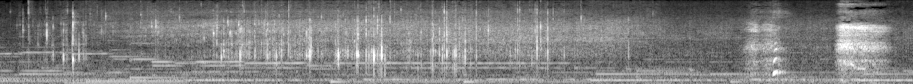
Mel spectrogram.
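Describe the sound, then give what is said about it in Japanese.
A fizzy carbonated drink is poured, a steady crackling fizz and hiss running throughout, with two louder splashing bursts near the end. “シュワシュワ言ってるよ。ではじゃあ早速注いでいこうかな。行くぞ。”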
